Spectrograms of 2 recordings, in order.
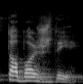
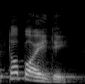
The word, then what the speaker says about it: Tabajdi: I all the time they say I my name is tabashdi it is not the case I am top idea the German speaking can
